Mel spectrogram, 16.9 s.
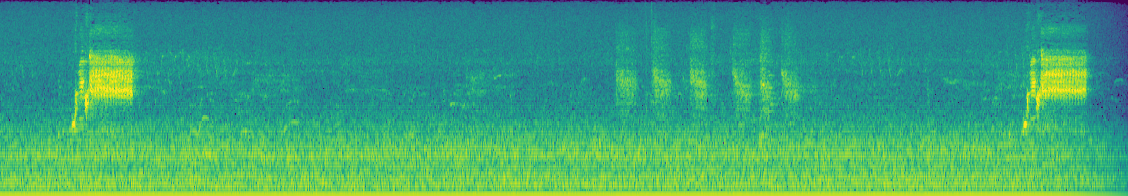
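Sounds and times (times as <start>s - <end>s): outdoor hiss: 0.0s - 16.9s
high-pitched bird call: 15.4s - 16.4s.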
